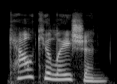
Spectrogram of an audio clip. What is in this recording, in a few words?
"calculation", spelling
